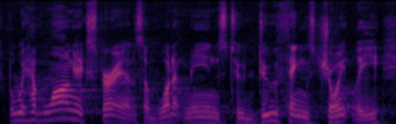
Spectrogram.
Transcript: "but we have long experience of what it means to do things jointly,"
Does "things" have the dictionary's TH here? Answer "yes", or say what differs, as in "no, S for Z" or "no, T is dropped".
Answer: yes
